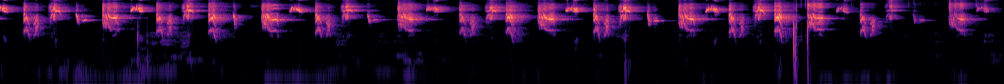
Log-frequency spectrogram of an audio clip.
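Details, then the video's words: Long-tailed shrike singing, a lure recording for shrikes finishing their moult: loud, continuous stream of rasping, chirping syllables and quick buzzy phrases, almost without pause, one sharp click near the end. "Pancingan cendet habis mabung pasti bunyi"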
